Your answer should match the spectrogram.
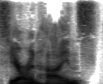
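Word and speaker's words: Ciarán Hinds: Let's do how do you say his name? Is it Ciaran Hinds? – Yeah, for Belfast, Troy Kotsur for Coda, Jesse Plemons for The Power of the Dog, J.K.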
